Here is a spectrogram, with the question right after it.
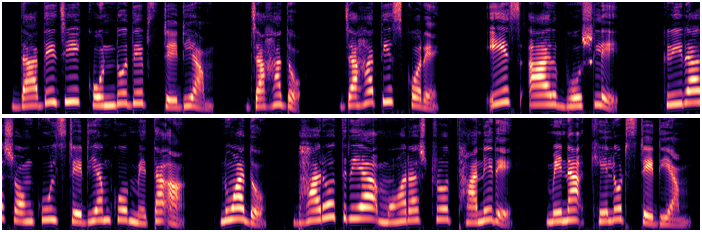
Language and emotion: Santali, neutral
